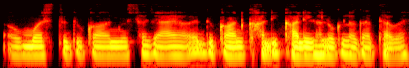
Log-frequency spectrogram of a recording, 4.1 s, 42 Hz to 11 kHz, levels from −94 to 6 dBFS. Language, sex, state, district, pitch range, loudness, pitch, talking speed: Chhattisgarhi, male, Chhattisgarh, Kabirdham, 120-125 Hz, -22 LUFS, 120 Hz, 160 wpm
